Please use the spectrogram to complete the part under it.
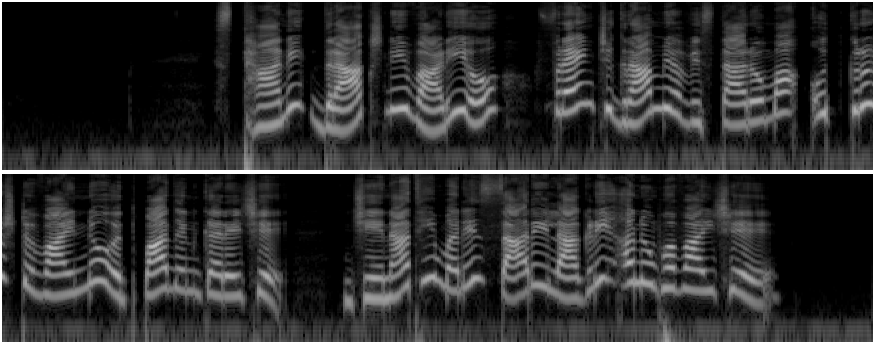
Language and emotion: Gujarati, happy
